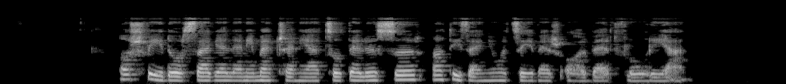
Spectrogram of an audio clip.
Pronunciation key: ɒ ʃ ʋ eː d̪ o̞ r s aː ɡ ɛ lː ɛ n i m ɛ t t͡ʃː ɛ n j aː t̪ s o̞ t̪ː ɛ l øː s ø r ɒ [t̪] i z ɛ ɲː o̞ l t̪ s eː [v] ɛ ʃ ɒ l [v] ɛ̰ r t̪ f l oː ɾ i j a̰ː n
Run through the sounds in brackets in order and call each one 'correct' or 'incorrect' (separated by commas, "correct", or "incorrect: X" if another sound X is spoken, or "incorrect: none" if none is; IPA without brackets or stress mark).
correct, correct, incorrect: b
